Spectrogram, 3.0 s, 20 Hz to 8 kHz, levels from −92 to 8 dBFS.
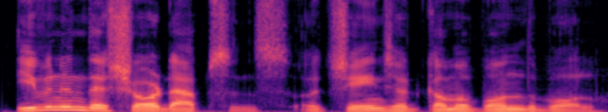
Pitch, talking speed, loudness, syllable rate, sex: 135 Hz, 235 wpm, -15 LUFS, 6.0 syllables/s, male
